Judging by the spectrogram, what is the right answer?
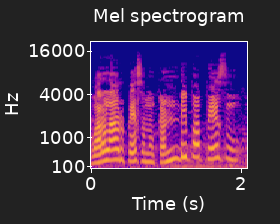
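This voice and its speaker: A woman's voice: high-pitched, moderate pace, heavy background noise. A young woman being interviewed on the street, speaking emphatically about her devotion. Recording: street interview with crowd around.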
